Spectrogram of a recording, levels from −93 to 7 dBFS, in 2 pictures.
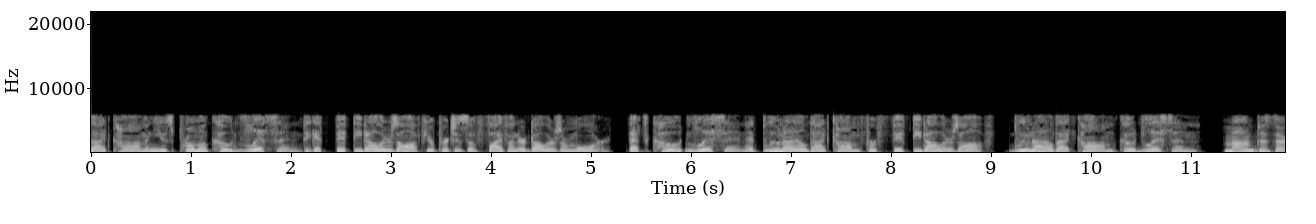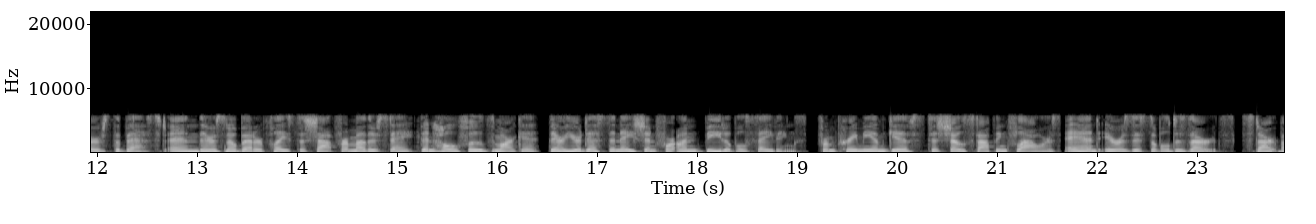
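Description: No technical faults are audible anywhere in the speech.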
